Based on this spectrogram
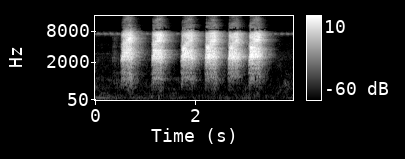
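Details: Kores bird calling in a steady series of six rasping, hissy notes at about two per second, each note loud and broad-toned, with silence around them.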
